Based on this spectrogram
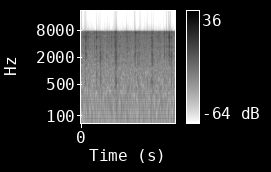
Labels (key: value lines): label: ambient
recorder: HydroMoth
